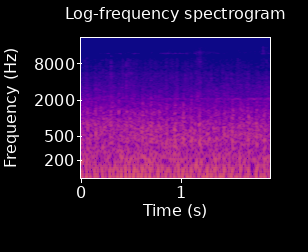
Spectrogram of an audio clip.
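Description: Helicopter in the video game Far Cry 5, heard as a close, steady rotor thump and engine drone that continues for the whole clip without talk.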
